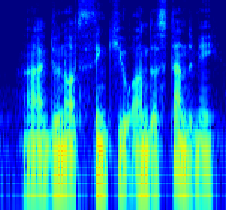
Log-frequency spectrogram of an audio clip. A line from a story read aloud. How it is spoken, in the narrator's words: replied Caderousse calmly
